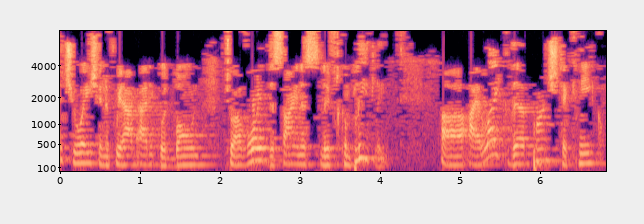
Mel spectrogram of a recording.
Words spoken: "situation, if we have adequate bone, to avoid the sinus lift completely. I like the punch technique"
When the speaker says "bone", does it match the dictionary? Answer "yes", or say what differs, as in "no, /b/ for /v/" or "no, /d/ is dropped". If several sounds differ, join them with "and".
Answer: yes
